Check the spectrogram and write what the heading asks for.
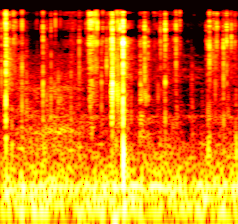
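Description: Foil wrapper of a Pokémon TCG booster pack crinkling and crackling in the hands as it is picked at and pulled to tear it open, a stubborn seal that won't give. Scattered sharp crackles, the strongest about a second in.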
